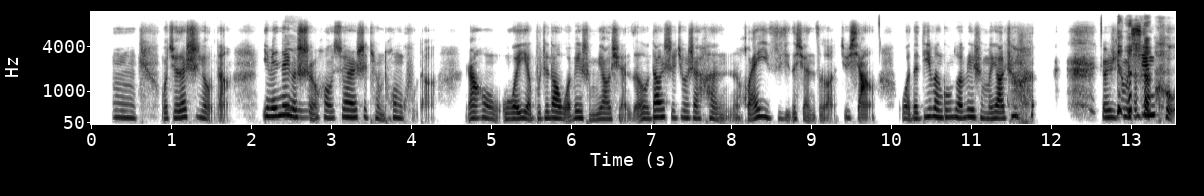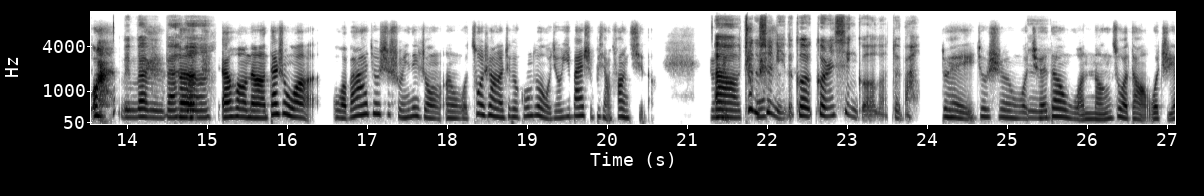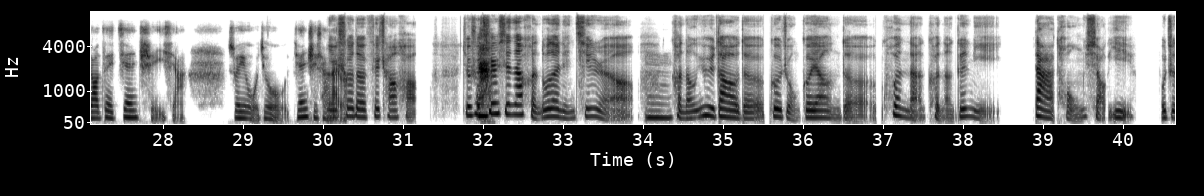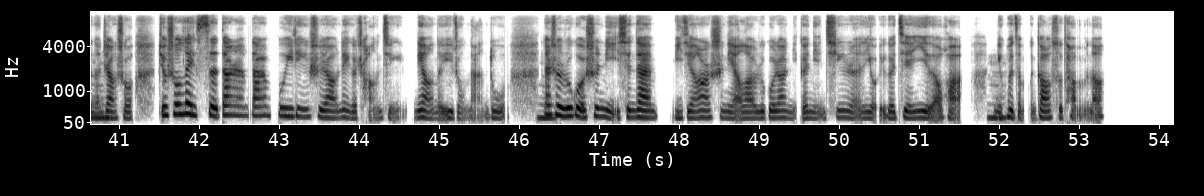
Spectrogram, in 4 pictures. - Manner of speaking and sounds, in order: laughing while speaking: "这么 就是这么辛苦"; laugh; chuckle; laugh
- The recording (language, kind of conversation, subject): Chinese, podcast, 你第一份工作对你产生了哪些影响？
